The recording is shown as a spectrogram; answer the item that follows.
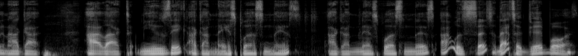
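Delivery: sweet voice with pitch swooping all over. Imitating Leslie Jordan reading his old report card: Leslie Jordan impression. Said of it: "he goes".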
